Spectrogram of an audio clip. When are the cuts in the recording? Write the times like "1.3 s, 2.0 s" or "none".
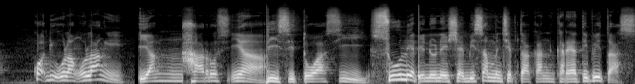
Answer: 1.3 s, 2.6 s, 4.2 s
